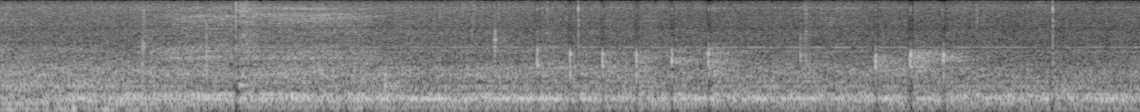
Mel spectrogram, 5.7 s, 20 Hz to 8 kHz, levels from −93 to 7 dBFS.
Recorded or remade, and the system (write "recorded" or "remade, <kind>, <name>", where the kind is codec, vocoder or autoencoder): recorded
